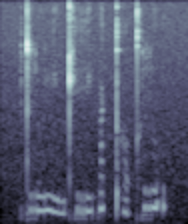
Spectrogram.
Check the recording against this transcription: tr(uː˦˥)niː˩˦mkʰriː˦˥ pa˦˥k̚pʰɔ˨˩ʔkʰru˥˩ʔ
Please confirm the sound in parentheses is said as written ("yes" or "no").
yes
